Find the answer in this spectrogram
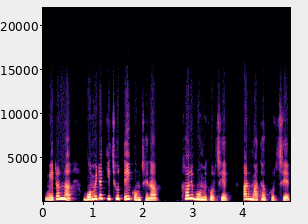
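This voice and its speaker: A woman's voice: sits high, animated, normal speed, dark tone, dry recording. A woman voicing a meddling young woman who insinuates with sly remarks.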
